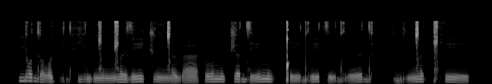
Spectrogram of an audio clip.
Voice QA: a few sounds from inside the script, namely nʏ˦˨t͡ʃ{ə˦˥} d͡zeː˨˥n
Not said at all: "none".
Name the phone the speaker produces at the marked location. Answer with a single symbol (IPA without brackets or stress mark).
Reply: ɐ˦˥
